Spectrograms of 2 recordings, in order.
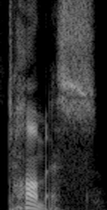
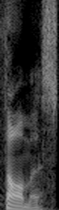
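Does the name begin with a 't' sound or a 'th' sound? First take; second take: t; th. First: The name begins with a plain 't' sound. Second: The name begins with a 'th' sound. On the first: The speaker calls it right. "It's Thomas" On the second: The speaker calls it wrong. "you don't say Thomas, do you?"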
